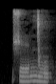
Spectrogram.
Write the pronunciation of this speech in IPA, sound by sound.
ʃ øː ŋ ŋ͡ǀ ũ

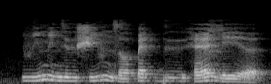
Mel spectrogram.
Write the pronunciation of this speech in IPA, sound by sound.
v i m i n z ʉː ʃ i v n z ɔ k͡p æ k ɡ͡b ʉː h æ ɮ e ɐ̯

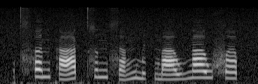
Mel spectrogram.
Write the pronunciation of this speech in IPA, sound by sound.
t͡sʰ ɐ˥ n k aː˨˥ k̚ t͡s ʊ˥ ŋ s ɐ˨˥ ŋ m ɪ˧ k̚ m aː˨˧ w ŋ aː˥ w f ɐ˥ p̚

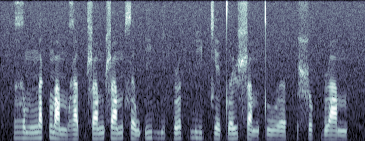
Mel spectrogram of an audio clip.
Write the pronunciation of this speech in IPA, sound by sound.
ɣ ə˧ m n a˦˥ k̚ m a˨˩ m ɣ a˨˩ t̚ ʂ a˧˥ m ʂ a˧˥ m s ə˨˩˨ w ʔ i˧ ɓ i˨˩ t̚ ɹ ə˦˥ k̚ ɓ i˧˥ c e˨˩ t̪ ə˧˥ j ʂ a˨˩˨ m t̪ u˨˩ ə̯ | ʂ o˨˩ k̚ ɹ a˨˩ m

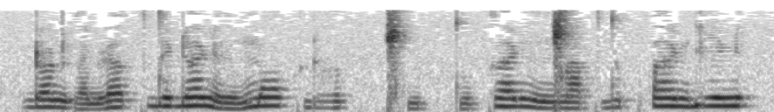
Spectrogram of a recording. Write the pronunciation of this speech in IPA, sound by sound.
ɖ ɔ˧ ɳ ɡ a˩ ɳ ɭ ɜ˧ k d ɪ˥ ɖ ɜ˥ ɳ ɪː˩ m ɔː˥ k ɖʱ ɵ˧ k ǁʰ i˩ p tʷ ɪ˩ k ɜ˥ ɳ ŋ͡ǁ a˧ k d ɵ˥ p ʔ ɜ˥ ɳ ɡ i˥ ɳ

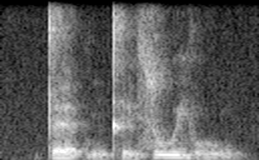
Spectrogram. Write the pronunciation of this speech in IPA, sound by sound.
t̪ ɛː˧ kʷ ɪ˨˩ ŋ t̪ʰ e˨˩ j s uː˥ j o˨˧ w

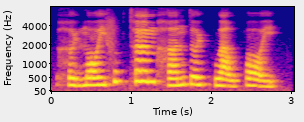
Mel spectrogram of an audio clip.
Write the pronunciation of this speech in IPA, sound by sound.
h ɵ˨˩ ɥ n̪ ɔː˨ j f ʊ˥ k̚ t̪ʰ œː˥ m h ɐ˨˥ n t̪ ɵ˧ ɥ kʷʰ aː˨˩ w k ɔː˨˩ j

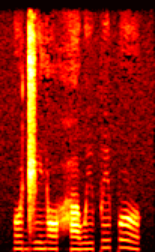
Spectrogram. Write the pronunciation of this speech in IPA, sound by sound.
ʊ˨ d͡ʒ i˨ j ɔ˨ h a˨ w i˨ p i˦ p ʊ˦˨

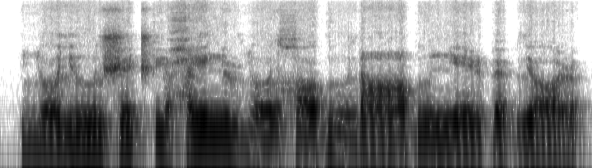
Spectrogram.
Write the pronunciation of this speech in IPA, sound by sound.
ʎ oː lʲ uː l ʃ ø t͡ʃʼ y ħ e ŋ y ɭ ʎ oː l χ ɔ ɠ uː l ɾ ɑː ɓ u ɲ eː ɭ ɓ œ b lʲ ɔ ɭ

